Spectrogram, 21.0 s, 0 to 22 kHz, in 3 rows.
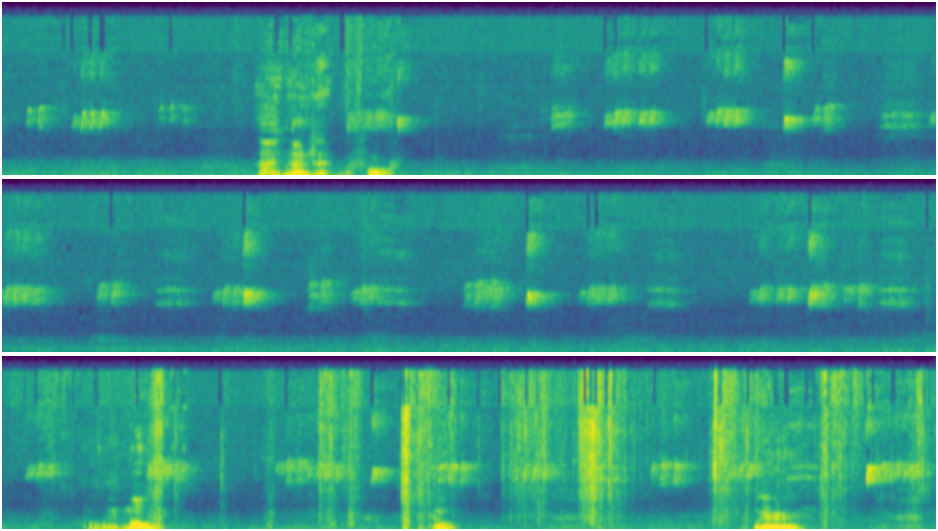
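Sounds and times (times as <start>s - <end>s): insect chirping: 4.1s - 21.0s.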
